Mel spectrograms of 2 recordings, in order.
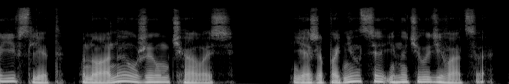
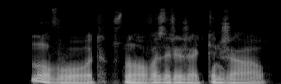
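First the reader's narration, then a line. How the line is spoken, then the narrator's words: Grumbling. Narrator (Russian): проворчал я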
